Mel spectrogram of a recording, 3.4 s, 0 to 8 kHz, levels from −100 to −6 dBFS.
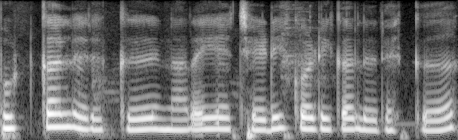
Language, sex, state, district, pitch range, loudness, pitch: Tamil, female, Tamil Nadu, Nilgiris, 225-250 Hz, -16 LUFS, 240 Hz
